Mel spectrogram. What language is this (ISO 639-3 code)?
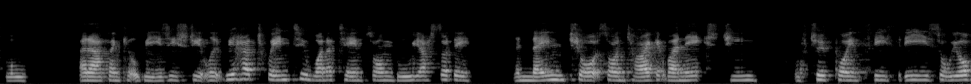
eng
